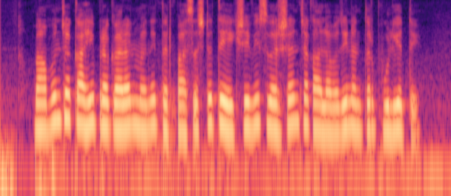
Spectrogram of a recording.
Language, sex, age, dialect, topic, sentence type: Marathi, female, 18-24, Northern Konkan, agriculture, statement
